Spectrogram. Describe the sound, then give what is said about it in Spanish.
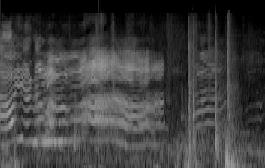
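A child cries in a long, wavering, high-pitched wail that rises and falls, then breaks off into short sobbing bursts as an adult speaks sharply. “¿Y ahora? ¿De qué estás llorando? ¡Cállate! Señora, por favor, vaya a hacer llorar a su hijo afuera.”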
